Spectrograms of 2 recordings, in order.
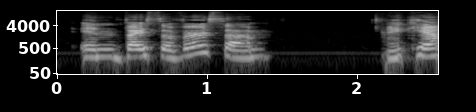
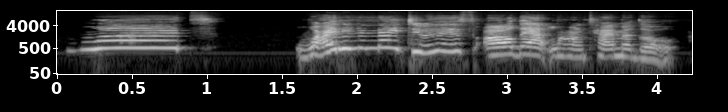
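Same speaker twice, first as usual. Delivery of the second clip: high, wailing What? then louder; stunned outcry; 9 semitones higher, 3 dB louder than usual. Retold or imitated. Viewer amazed the offer just landed, crying out. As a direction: cry out in happy disbelief. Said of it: "you're like".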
